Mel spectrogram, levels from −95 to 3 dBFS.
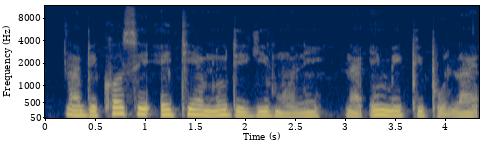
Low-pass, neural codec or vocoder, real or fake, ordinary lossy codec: none; none; real; none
